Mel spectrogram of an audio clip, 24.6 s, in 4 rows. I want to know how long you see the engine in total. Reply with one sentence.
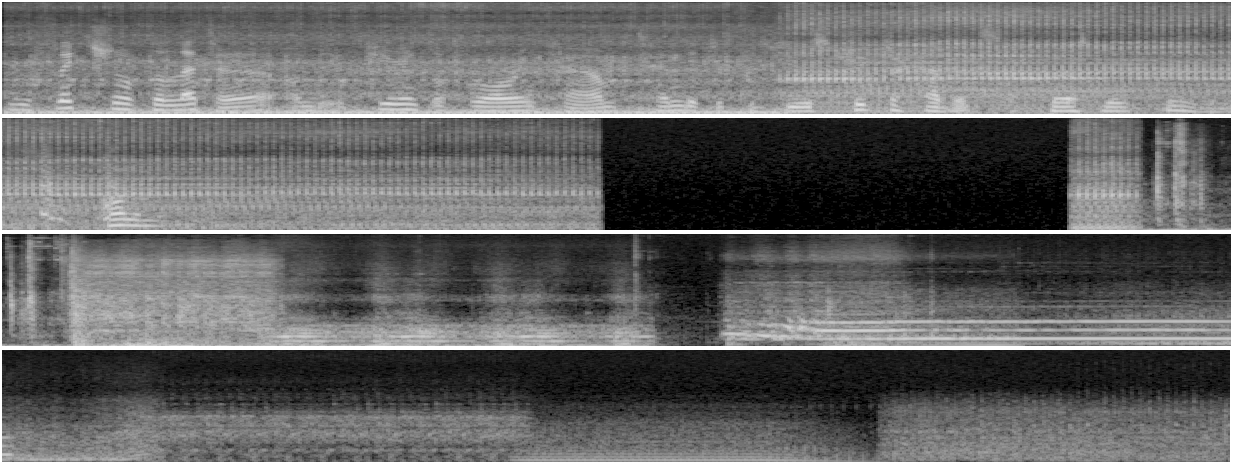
The engine can be heard for 22 seconds in total.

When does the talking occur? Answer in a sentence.
The talking can be heard from 0.0 to 7.0 s.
